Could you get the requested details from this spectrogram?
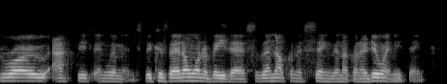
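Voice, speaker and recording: Speaking with an Australian accent, the woman has a very deep, low pitch. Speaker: football supporter group leader. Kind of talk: panel discussion. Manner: animated.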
